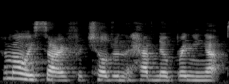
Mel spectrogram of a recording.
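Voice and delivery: ordinary delivery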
